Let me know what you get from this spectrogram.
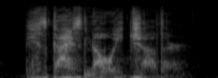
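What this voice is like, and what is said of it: Whispering very softly. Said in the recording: “I'm whispering that really, really softly.”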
